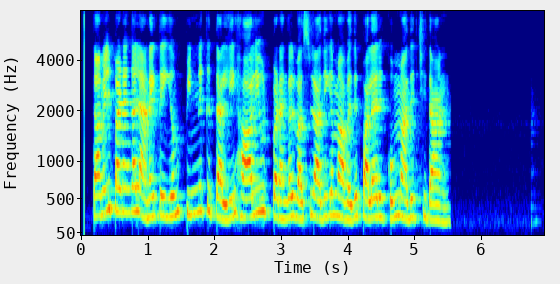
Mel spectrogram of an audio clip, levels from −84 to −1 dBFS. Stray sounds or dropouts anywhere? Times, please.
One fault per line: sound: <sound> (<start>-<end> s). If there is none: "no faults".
no faults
